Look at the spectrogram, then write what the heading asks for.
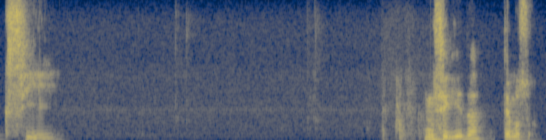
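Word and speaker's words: Ξ: Depois temos a letra Xi, cuja pronúncia é como o X de taxi.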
